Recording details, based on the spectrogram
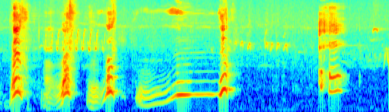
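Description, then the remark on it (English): A dog named Hurricane, outside, barks in a quick burst of three sharp yaps, lets out a drawn-out rising whine, then gives two more separate barks, with no one talking. “Stupid dog.”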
